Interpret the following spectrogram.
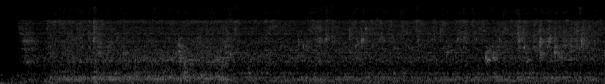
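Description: Kitchen tap running steadily into a stainless steel sink while a siphon tube is held under the stream to fill it with water. The flow comes on suddenly right at the start.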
